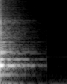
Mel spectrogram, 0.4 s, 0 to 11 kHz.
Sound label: Low Bongo, Alesis D4 drum machine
